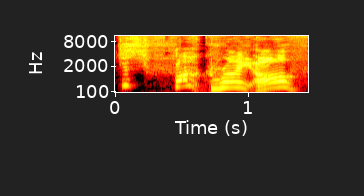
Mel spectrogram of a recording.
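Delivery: high, slow, fed-up mock voice; exasperated dismissal. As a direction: sneer it like a fed-up fan. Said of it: "people are just like".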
